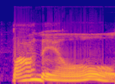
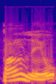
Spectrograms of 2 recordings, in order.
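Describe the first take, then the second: First: No L sound is heard before the n. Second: An L sound is heard before the n. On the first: The speaker calls it right. "tapi paneo" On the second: The speaker calls it wrong. "bukan palneo"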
